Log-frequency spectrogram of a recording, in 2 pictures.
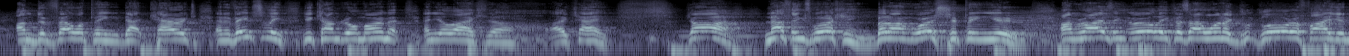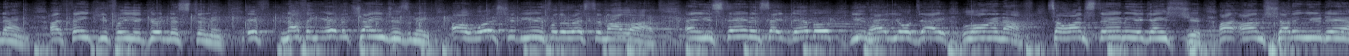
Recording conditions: live audience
